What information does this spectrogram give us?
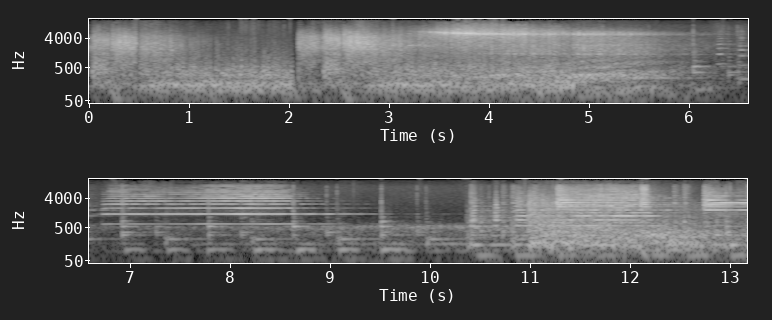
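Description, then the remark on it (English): A loud, deep roll of thunder rumbles and swells for several seconds at the start of a TV show's theme, then gives way to bright, tonal theme music with steady drum hits and no talking. “But that thunder at the beginning.”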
